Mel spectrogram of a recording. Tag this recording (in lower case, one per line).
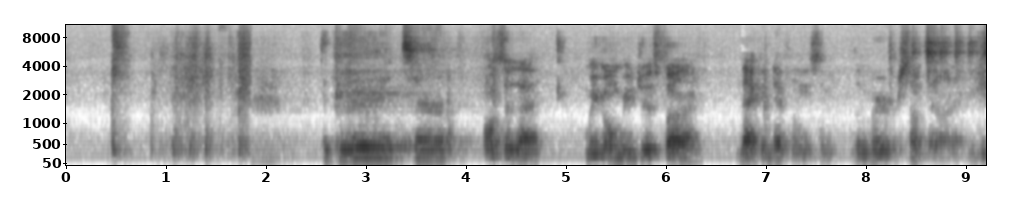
speech
music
